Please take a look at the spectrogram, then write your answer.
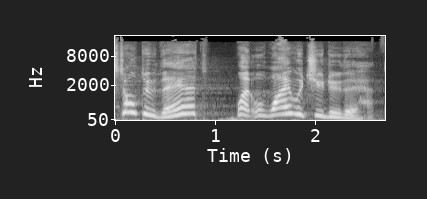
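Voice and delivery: high-pitched urging, acting the passerby; acted alarmed pleading. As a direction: plead with him, voice jumping up. Stranger pleads with a would-be jumper.

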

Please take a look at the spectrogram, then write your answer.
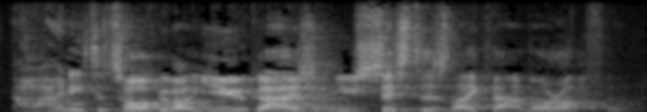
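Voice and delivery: usual speaking voice

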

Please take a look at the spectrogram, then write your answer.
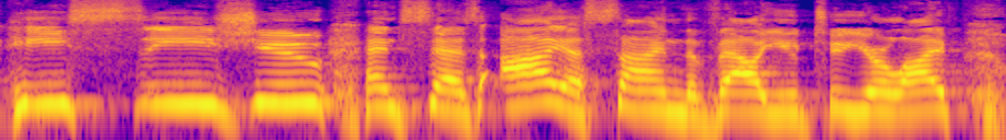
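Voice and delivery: slow, high, loud proclamation; full-force preaching. Real, not acted. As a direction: proclaim it with rising force to the congregation.

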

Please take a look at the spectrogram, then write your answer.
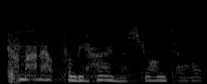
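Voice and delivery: soft, hushed coaxing; serpent's whisper of a lie; whispered temptation. Acted. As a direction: lure them out in a whisper.

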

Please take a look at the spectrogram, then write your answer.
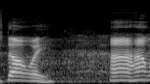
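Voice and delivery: normal talking voice

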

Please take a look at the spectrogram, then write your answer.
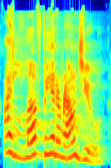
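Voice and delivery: high, drawn-out mock cheer; cheerleader-style encouragement. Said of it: "what if we were like".

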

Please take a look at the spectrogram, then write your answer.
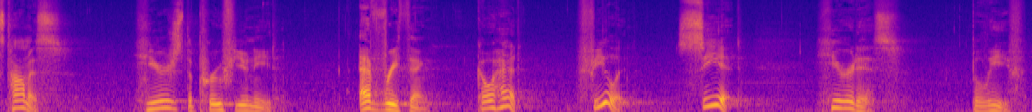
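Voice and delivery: Jesus gently offering proof to doubting Thomas; gentle kindness. Acted. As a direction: invite him close without blame. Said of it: "met with kindness and care".

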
